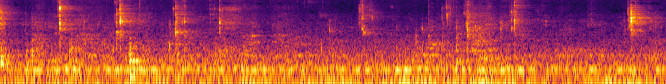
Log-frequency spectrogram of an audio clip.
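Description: Wet eating sounds of rice and fish curry eaten by hand: squishing as the fingers mix rice on the plate, and chewing with soft lip smacks. The smacks come irregularly every half second to second, the sharpest one near the end.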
